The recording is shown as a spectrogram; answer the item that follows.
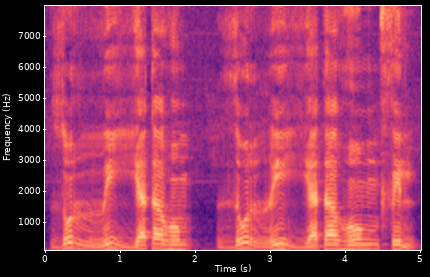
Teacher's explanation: ذُرِّيَّتَهُمْ، ذُرِّيَّتَهُمْ فِل، یہاں میم ساکن کے بعد با اور میم کے علاوہ کوئی بھی حرف ہو تو اگر میم ساکن کے بعد کوئی بھی حرف آتا ہے با اور میم کے علاوہ تو اس وقت اظہار شفوی ہوتا ہے۔ یہاں میم میں غنہ نہیں ہوتا ہے، ناک سے نہیں پڑھیں گے۔ ذُرِّيَّتَهُمْ فِل ایسے نہیں پڑھیں گے۔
